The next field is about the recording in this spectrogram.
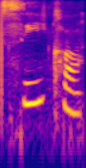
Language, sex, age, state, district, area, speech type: Odia, female, 18-30, Odisha, Balangir, urban, read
